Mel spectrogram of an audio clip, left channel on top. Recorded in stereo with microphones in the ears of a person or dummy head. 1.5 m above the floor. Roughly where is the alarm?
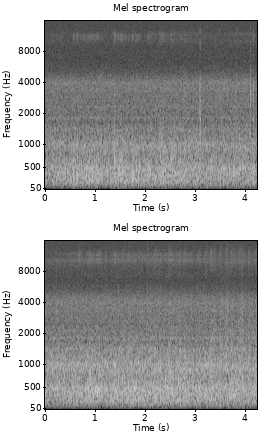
I don't hear an alarm.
